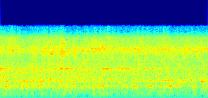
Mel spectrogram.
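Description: Steady city street background noise, a continuous hum of traffic with no single sound standing out.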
